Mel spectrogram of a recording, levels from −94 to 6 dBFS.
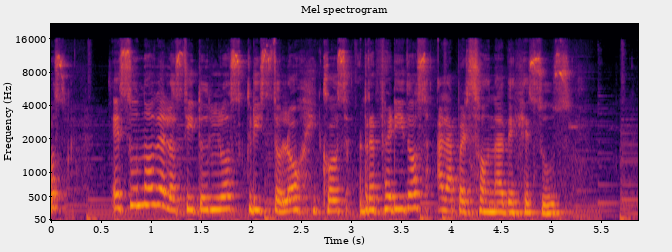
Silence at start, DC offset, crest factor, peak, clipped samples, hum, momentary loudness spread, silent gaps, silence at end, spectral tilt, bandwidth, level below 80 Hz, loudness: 0 s; 0.4%; 12 dB; -12 dBFS; under 0.1%; none; 7 LU; none; 0 s; -4.5 dB/octave; 16 kHz; -44 dBFS; -22 LUFS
